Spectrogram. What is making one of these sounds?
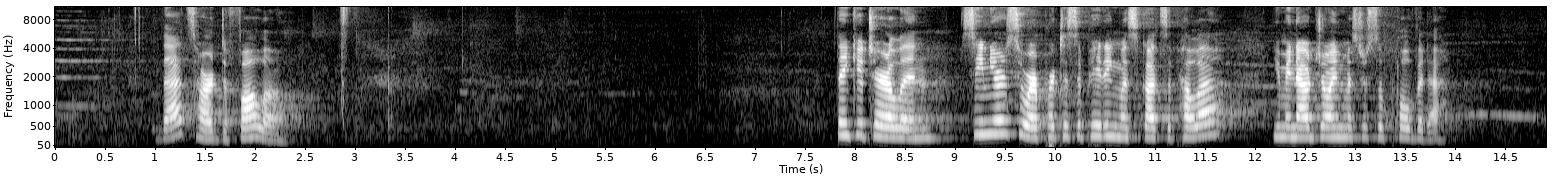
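A middle-aged woman speaks calmly through a microphone in a large hall.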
